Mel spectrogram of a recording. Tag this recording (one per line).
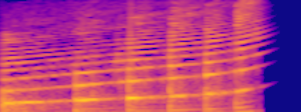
concrete
feet
footstep
footsteps
running
step
steps
walk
